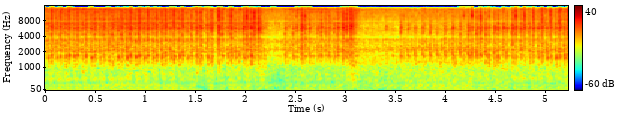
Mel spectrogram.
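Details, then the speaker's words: Can-Am ATV idling: loose metallic clatter from old CVT clutch, rattling due to worn slider shoes (about 50 inside, both sides); before slider shoe replacement. "when a clutch gets old it rattles like a son of a listen to it hear that clattering that's that noise"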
